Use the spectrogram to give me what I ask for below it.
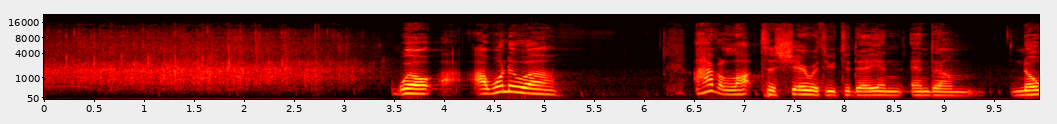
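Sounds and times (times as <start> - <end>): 
audience clapping: 0.0 - 3.6
speech: 3.5 - 5.2, 6.5 - 9.9.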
